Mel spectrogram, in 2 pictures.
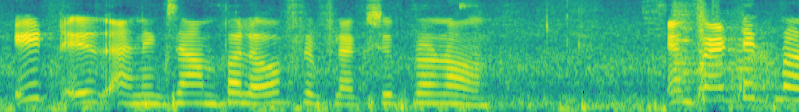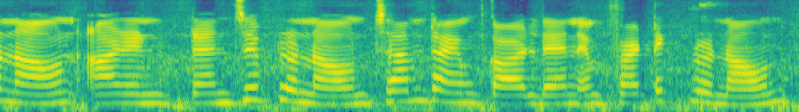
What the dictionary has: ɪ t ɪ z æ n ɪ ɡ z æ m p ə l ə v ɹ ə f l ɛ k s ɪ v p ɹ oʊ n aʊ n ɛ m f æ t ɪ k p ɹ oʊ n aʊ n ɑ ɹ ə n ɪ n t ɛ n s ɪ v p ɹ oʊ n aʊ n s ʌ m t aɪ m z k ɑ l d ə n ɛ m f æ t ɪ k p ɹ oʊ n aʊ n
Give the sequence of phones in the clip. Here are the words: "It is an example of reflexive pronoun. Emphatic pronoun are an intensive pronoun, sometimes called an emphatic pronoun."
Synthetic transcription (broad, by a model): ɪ t ɪ z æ n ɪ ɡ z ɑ m p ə l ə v ɹ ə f l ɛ k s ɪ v p ɹ oʊ n aʊ n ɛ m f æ t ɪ k p ɹ oʊ n aʊ n ɑ ɹ ə n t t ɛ n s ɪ p ɹ oʊ n aʊ n s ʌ m t aɪ m k ɑ l d ə n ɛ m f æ t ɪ k p ɹ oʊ n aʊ n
